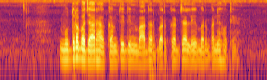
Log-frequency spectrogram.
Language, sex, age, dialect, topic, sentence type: Chhattisgarhi, male, 25-30, Central, banking, statement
